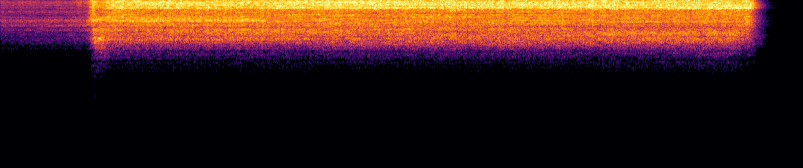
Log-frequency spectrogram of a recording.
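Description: A kitchen pressure cooker holding vegetables for a stew vents steam in one loud, steady hiss that starts abruptly, runs unbroken for several seconds and then cuts off.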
